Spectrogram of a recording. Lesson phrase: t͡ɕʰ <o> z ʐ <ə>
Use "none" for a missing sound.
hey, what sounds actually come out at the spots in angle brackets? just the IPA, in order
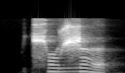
o, ə

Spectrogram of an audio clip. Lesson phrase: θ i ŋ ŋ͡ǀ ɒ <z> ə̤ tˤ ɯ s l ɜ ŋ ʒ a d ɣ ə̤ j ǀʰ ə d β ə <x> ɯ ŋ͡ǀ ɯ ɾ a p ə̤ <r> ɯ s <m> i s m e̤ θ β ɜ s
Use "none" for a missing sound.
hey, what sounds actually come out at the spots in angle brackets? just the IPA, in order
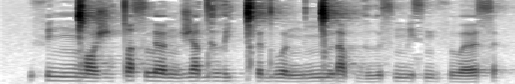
ʒ, ŋ, ɣ, m

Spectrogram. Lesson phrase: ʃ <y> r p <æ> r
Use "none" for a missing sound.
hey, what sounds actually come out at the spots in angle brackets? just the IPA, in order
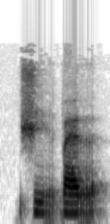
i, æ

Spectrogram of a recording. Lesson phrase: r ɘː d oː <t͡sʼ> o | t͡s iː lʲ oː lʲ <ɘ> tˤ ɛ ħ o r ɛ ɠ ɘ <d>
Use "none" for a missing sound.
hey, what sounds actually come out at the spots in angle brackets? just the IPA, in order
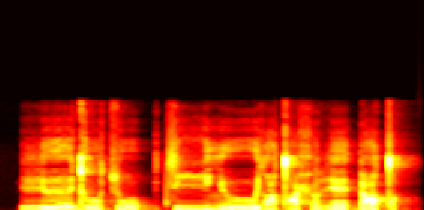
t͡s, ɘ, tˤ

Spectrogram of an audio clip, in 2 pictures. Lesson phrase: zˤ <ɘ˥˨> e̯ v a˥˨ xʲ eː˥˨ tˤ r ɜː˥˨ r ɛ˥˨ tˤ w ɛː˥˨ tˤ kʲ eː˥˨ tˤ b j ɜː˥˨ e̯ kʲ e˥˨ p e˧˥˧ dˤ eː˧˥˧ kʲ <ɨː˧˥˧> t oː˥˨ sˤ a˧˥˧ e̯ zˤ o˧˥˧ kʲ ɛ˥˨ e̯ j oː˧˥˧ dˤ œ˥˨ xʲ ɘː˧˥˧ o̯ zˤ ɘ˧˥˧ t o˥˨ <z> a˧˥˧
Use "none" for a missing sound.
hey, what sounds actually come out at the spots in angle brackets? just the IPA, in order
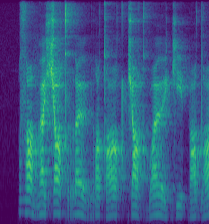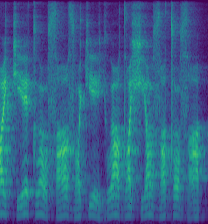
ɘ˥˨, ɛː˧˥˧, zˤ

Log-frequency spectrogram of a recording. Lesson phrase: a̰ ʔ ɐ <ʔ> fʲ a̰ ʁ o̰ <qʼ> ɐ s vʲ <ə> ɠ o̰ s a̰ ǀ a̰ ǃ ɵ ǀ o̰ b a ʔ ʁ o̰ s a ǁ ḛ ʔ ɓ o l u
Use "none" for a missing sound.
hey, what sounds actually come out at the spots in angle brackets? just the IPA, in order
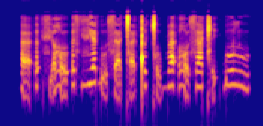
ʔ, ʔ, a

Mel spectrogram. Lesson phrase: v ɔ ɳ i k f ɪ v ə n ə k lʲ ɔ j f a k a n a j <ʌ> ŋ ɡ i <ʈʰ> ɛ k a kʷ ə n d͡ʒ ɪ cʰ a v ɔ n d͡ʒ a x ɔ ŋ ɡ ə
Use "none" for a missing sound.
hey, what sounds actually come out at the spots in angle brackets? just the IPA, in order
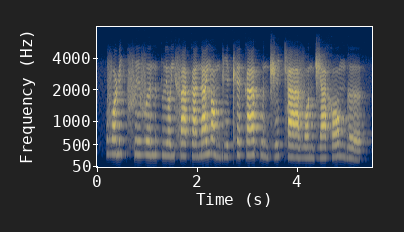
ɒ, ʈʰ

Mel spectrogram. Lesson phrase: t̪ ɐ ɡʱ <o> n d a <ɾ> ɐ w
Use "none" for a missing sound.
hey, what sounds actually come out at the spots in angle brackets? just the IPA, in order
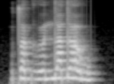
ɵ, d

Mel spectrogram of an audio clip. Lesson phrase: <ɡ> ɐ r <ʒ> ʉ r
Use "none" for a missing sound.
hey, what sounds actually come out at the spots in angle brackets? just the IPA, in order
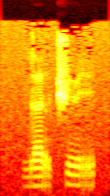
ɡ, t͡ʃ

